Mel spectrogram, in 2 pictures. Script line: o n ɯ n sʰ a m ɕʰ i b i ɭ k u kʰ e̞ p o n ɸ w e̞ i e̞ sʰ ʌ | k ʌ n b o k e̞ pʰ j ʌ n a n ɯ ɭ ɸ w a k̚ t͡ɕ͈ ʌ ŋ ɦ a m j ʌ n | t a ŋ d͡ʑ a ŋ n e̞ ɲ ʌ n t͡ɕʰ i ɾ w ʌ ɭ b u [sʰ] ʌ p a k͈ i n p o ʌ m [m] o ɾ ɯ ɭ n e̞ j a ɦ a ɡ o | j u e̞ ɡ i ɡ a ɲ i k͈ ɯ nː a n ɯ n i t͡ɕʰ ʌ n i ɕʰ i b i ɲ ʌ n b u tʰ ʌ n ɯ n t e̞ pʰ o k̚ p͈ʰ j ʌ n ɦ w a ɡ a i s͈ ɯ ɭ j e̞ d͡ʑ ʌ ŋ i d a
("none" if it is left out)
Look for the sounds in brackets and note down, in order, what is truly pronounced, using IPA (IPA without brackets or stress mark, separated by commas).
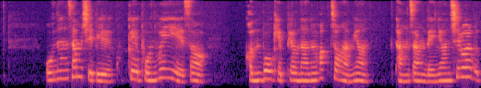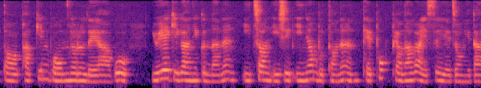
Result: tʰ, ɲ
